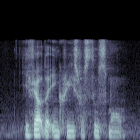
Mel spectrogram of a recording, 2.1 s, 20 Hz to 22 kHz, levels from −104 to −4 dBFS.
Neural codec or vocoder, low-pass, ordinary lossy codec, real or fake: none; none; none; real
